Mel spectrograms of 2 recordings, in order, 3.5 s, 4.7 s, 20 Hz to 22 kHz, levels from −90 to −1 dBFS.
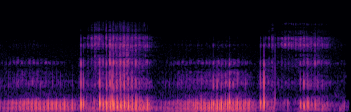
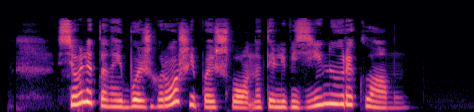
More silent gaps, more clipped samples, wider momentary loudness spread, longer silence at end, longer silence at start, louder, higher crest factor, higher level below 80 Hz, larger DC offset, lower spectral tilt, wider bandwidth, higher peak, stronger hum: neither; neither; first, 11 LU vs 8 LU; second, 0.05 s vs 0.7 s; second, 0 s vs 0.6 s; second, -36 LUFS vs -20 LUFS; first, 24 dB vs 16 dB; first, -56 dBFS vs -72 dBFS; neither; first, -7.5 dB/octave vs -4.5 dB/octave; second, 10 kHz vs 11.5 kHz; second, -12 dBFS vs -6 dBFS; neither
